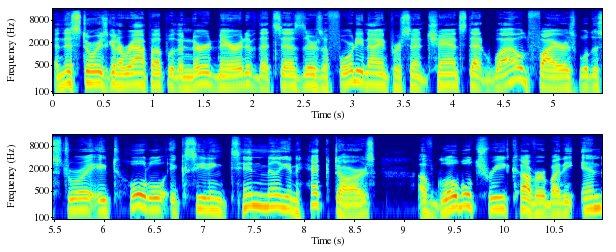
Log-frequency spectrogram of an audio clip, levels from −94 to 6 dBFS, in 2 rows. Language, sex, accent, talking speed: English, male, American, 190 wpm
